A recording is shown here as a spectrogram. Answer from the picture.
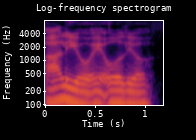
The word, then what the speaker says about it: Aglio e Olio: Okay, der Wörner, der wöchentliche Burner ähm, ist diese Woche für mich, gab es nämlich dreimal ähm, Spaghetti, ich weiß nicht, ob ich das richtig ausspreche, ich habe keine italienischen Wurzeln, Aglio e Olio mit Knoblauch. – Ich glaube Alio e Olio. – Ja, nehmen wir so. Alio e olio. Ich sag immer Aglio.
